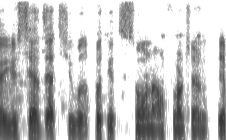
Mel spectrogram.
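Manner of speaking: normal talking voice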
